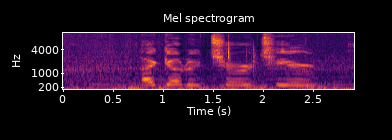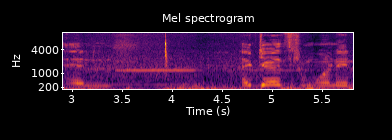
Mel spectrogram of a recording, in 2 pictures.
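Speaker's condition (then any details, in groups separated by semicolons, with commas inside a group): Cerebral palsy; brain damage, mainly core down, spasticity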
